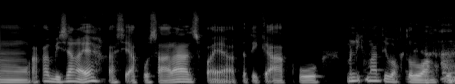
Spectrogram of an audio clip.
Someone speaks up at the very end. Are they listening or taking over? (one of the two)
listening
